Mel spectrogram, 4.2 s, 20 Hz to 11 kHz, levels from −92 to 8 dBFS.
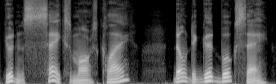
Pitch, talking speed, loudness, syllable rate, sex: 120 Hz, 130 wpm, -19 LUFS, 3.3 syllables/s, male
